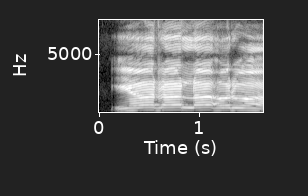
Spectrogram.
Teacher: अंतस्थ व्यंजनों का उच्चारण जीभ, तालु, दांत और ओठों के परस्पर सटाने से होता है, किंतु कहीं भी पूर्ण स्पर्श नहीं होता। अतः ये चारों अंतस्थ व्यंजन अर्ध स्वर कहलाते हैं।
